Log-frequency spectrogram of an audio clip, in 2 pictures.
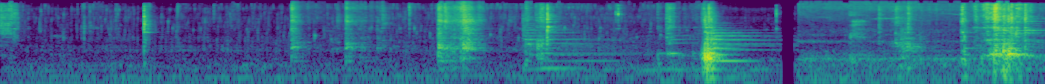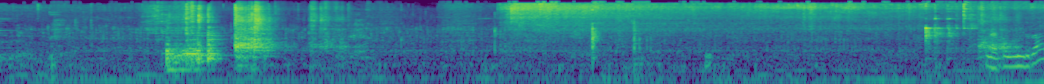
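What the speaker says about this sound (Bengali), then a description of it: "দেখো এবার আমি মাছের মাথাগুলো দিয়ে দেবো, দিয়ে ভালো করে নেড়ে করে আবারও চাপা দিয়ে দেবো।" A spoon clanks and scrapes against a metal pot as fish heads are stirred into a red spinach and potato curry, with irregular clinks, a few louder knocks, and a lid-like rattle near the end amid quiet gaps.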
